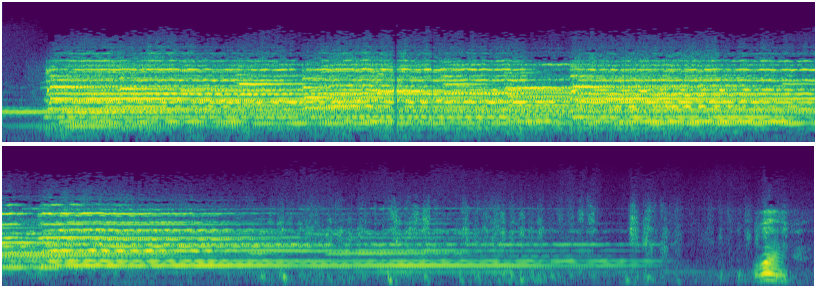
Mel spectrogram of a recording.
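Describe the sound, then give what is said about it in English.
Church bells peal loudly and continuously, their overlapping ringing tones blending into a dense, sustained clangor that gradually fades toward the end, followed by a brief muffled thump. “Try to stop those church bells.”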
